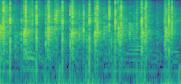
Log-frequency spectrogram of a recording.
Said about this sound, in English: Hold on. It's a round of applause.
